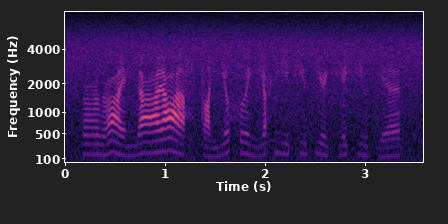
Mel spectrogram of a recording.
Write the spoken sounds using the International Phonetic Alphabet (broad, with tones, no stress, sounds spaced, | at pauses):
ʕ u˨˩˦ ʕ ɛ˩ ŋ ə˧˥˧ ʕ ɜ˦˥ ʕ a˨˩˦ ħ tˤ a˩ mʲ ʌ˧˥˧ χʷ e˧˩ mʲ o˧˥˧ ħ mʲ ɛ˨˦ fʲ u˨˦ pʲ ə˞˧˩ fʲ ʌ˧˥˧ fʲ u˧˩ pʲ ɜ˦˥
